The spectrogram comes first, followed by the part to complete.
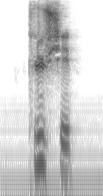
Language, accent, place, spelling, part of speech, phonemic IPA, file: French, France, Lyon, plucher, verb, /ply.ʃe/, LL-Q150 (fra)-plucher.wav
- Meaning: to fluff up, to become fluffy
